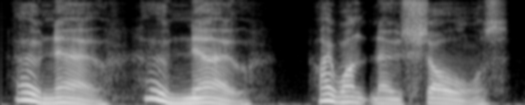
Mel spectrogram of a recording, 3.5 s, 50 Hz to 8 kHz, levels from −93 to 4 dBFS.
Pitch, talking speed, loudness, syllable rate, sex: 130 Hz, 135 wpm, -17 LUFS, 3.0 syllables/s, male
